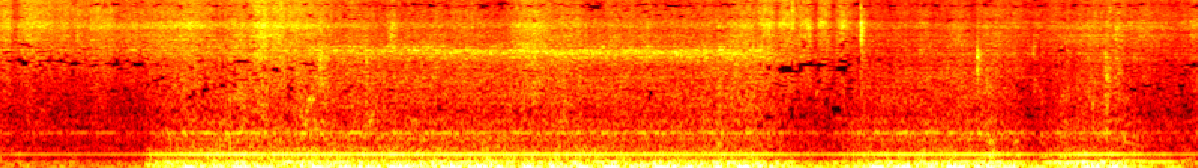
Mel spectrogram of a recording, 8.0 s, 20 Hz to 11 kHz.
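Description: Low running rumble of a Great Western Railway Class 800 train heard from inside the carriage over a steady hum. The rumble swells up loudly about a second in and eases off near the end.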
